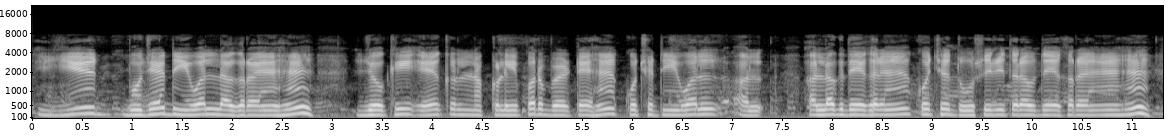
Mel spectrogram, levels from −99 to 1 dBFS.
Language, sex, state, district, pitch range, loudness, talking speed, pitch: Hindi, male, Uttar Pradesh, Jyotiba Phule Nagar, 170-190 Hz, -16 LUFS, 130 wpm, 175 Hz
